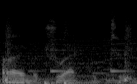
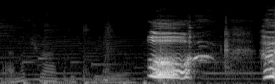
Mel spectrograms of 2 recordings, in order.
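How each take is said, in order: First: It sounds deep, serious and heartfelt. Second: It sounds teasing, with a smirk.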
